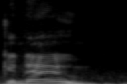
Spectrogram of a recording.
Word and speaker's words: gnome: Silent with a silent G. That's correct. I thought I heard something, but maybe not. Yeah, it's a gnome.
